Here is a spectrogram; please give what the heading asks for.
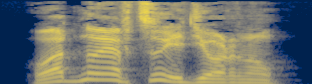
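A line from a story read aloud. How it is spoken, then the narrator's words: Grumbling under breath. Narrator (Russian): пробурчал себе под нос Гнездилов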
